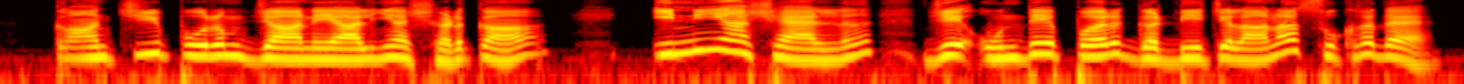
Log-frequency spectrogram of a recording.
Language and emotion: Dogri, happy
